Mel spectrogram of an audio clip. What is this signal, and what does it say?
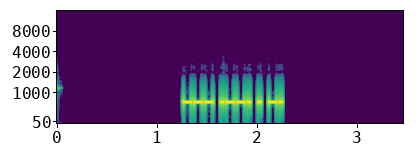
Morse code, heard as a keyed tone, about 44 wpm, 700 Hz. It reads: OPEN
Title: ING Suffix - Top 100 Words with Base Words 45wpm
